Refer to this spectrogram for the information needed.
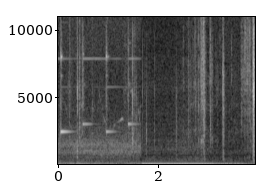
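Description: A car's interior chime beeps a few times among jangling keys and clicks, then the engine kicks in with a steady, low rumble as the car gets underway. No one speaks.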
